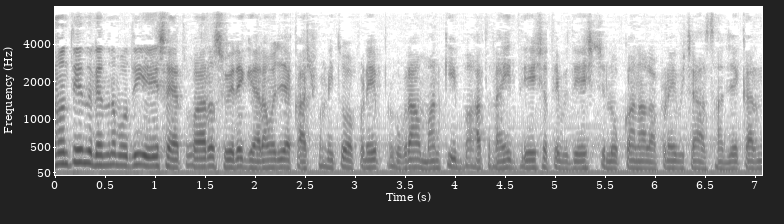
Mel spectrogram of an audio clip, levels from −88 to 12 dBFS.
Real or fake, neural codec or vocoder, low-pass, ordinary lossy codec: real; none; 7.2 kHz; AAC, 32 kbps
